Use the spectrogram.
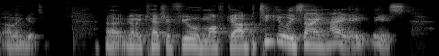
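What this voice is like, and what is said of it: Broad Australian accent. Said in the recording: “broad Australian accent”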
